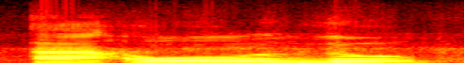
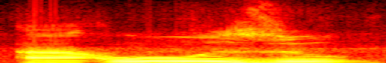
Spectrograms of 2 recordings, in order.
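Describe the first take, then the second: First: The consonant is made with tongue touching upper teeth. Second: The consonant is made without tongue touching upper teeth. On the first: The speaker calls it right. "Kalau tepat ditempelkan gigi atasnya ke ujung lidah" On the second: The speaker calls it wrong. "tidak akan keluar a'udzu"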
